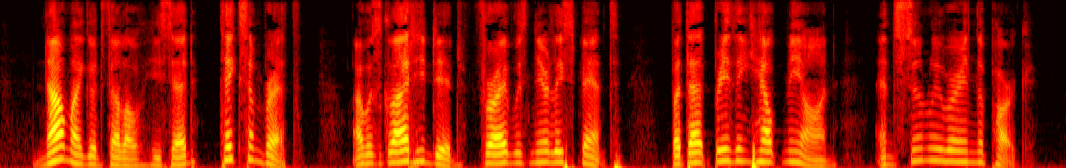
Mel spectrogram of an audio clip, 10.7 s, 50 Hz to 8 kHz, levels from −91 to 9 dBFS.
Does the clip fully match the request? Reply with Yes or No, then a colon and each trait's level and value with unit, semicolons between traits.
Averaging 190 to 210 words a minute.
No: average, 180 wpm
